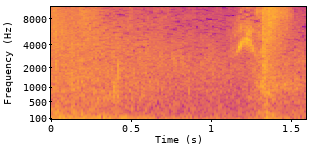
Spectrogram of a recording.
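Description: A Confringo explosive spell blast from Hogwarts Legacy erupts as a loud, booming burst that rumbles low, with a second whooshing flare near the end.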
